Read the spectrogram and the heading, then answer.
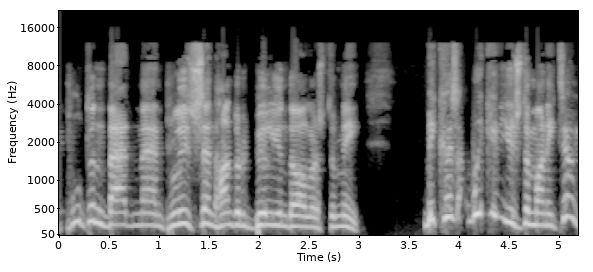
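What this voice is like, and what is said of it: Put-on Ukrainian accent. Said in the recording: “I'm going to use a Ukrainian accent”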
